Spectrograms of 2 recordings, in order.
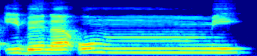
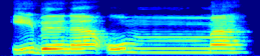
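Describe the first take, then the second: First: The last word ends with an 'i' vowel. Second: The last word ends with an 'a' vowel.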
